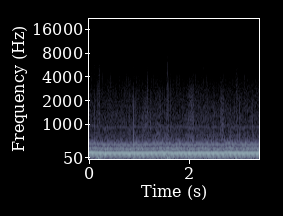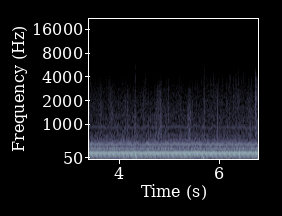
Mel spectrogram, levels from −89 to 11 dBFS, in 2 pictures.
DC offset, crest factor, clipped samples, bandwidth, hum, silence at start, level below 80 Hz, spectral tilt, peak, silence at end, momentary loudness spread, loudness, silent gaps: under 0.1%; 12 dB; under 0.1%; 2.9 kHz; none; 0 s; -44 dBFS; -12 dB/octave; -18 dBFS; 0 s; 1 LU; -30 LUFS; none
